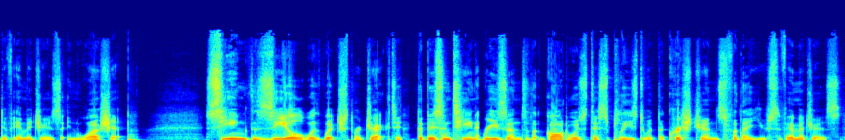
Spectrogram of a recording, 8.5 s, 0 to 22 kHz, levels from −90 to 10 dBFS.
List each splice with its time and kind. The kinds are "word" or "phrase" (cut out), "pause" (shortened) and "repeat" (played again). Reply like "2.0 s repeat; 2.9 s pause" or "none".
3.5 s word; 4.0 s word; 4.8 s word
